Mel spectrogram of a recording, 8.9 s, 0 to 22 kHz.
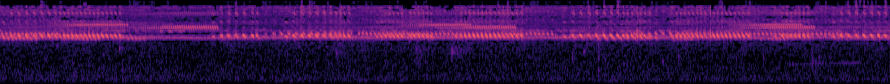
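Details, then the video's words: High, rapidly pulsed trilling from crickets in the evening on Aroha Island, New Zealand, several insects overlapping in bursts that swell and dip, with a brief quieter gap near the second mark. "1 Hour Relaxing Evening Sound of Crickets"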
